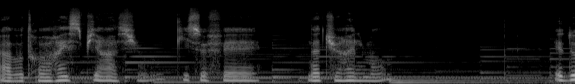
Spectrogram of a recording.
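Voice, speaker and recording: There's music behind this woman. She talks very slowly. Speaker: meditation guide. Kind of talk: guided meditation. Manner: calm, soft-spoken, slow.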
